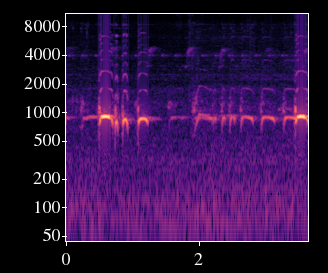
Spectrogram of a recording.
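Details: Loud-voiced crossing zebra dove singing 'engkel' style against a natural background: a bright stuttered coo phrase, then a string of soft evenly spaced cooing pulses leading into another sharp trilled coo.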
